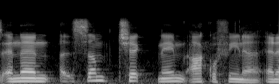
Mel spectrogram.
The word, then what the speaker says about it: Awkwafina: Tony Leung or Leung is who that is, and then some chick named Aquafina, and it's spelled AWKWAFINA.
